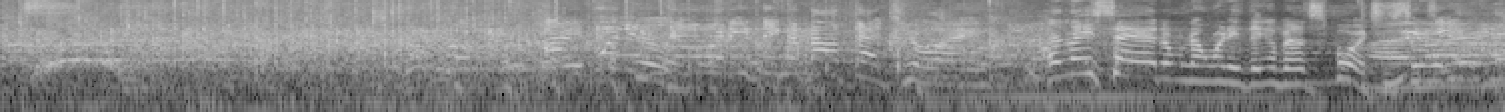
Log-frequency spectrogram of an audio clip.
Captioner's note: applause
